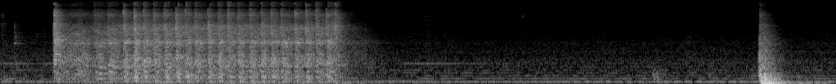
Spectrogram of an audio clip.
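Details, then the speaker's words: 1995 Impala SS 5.7 LT-1 with backfire history, during Opti-Spark work, coil ground possibly poor; about three seconds of steady starter cranking with no catch: cranks but won't start, owner suspects the Opti-Spark is bad too, ignition diagnostics still to do. "But my thoughts are probably going to do some diagnostics now on the ignition system. But I'm pretty sure that Opti's bad too."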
